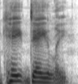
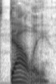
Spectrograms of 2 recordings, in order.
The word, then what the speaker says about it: Dalley: I get daily, Kate Daily. And I'm like, no, it's Dalley, like Valley with yeah.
